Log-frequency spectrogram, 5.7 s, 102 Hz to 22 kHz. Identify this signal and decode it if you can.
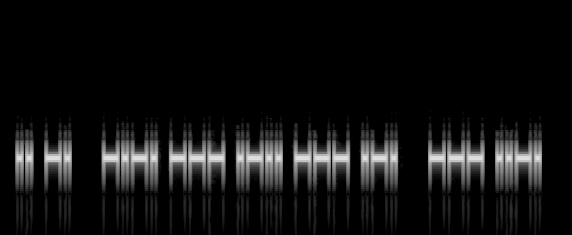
Morse code, heard as a keyed tone, about 25 wpm, 600 Hz. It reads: IN COLOR OF
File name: the old man and the sea part 1 25wpm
